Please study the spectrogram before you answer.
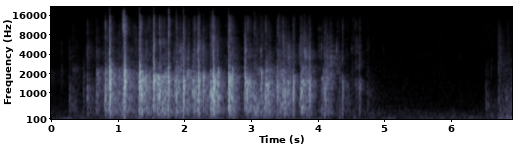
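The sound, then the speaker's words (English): Brief, moderate applause from an audience welcoming a student speaker. Several seconds of clapping taper off into near silence, and a faint sound follows at the end. “So let us welcome Akshar to speak.”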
